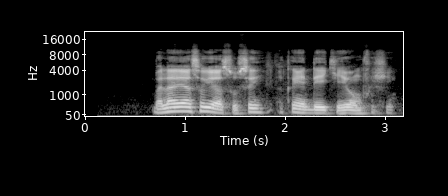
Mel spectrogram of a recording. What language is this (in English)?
Hausa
